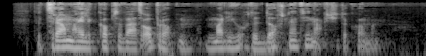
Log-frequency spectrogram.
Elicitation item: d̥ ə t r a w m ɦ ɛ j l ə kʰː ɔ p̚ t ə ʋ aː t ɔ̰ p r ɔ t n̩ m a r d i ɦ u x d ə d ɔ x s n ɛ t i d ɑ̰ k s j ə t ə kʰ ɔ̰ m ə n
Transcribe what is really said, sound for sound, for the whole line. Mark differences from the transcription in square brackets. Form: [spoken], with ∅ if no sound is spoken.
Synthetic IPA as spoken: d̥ ə t r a w m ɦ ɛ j l ə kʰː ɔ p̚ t ə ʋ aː t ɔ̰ p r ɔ [p] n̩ m a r d i ɦ u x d ə d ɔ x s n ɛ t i [n] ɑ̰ k s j ə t ə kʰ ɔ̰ m ə n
